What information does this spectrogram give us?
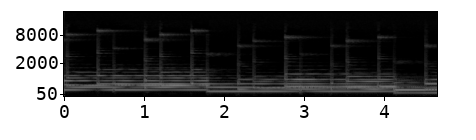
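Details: Bright electric piano or keyboard tune with plucked chords and high twinkling notes, no animal sound present.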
